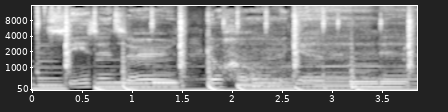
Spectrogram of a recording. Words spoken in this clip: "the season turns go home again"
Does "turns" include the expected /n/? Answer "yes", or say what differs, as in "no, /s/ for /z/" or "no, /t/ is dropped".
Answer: no, /n/ is dropped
